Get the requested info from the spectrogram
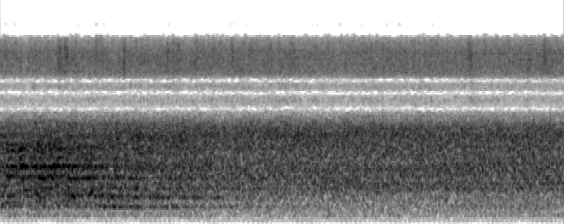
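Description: Siemens Desiro diesel railcar running at the platform: a steady mechanical noise with a faint whine in the first two seconds that fades away.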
